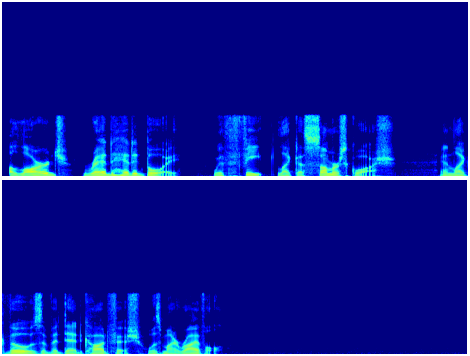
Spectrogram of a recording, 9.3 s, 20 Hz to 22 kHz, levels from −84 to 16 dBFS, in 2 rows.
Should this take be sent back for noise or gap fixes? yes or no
no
